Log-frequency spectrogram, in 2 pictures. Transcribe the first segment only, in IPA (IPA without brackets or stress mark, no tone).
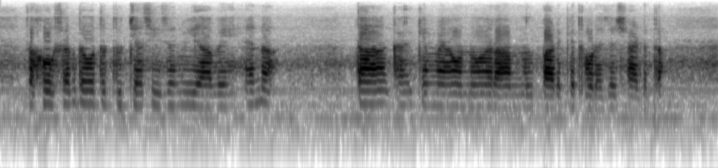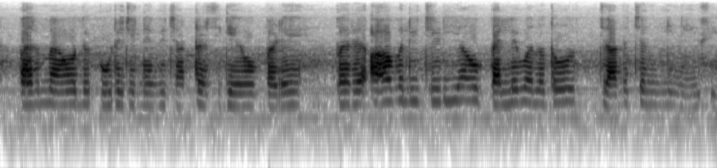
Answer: t̪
